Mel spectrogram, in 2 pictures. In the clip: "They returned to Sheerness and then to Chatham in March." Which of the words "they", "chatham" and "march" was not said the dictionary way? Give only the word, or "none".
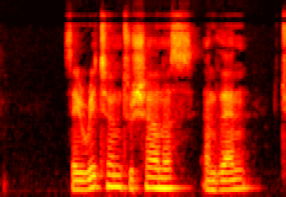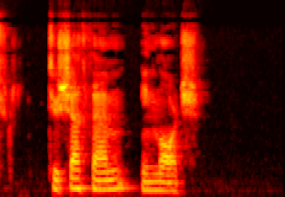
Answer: chatham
